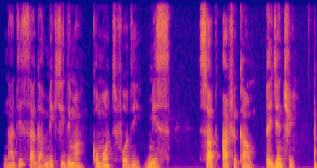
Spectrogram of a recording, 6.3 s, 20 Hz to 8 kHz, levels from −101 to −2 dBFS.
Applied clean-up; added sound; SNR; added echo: none; none; none; none.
